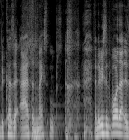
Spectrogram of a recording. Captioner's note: laughs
